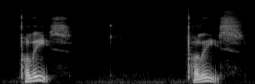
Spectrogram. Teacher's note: The stress is on the second syllable. Police. It's not on the first syllable.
